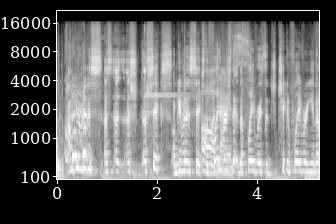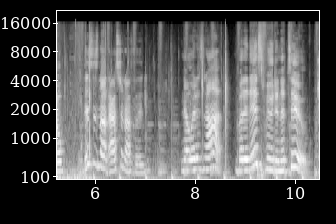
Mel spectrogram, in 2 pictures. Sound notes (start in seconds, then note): 2.8 bell dinging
